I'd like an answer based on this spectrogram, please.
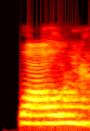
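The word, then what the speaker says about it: foal: और हॉर्स के बच्चे को फाउल कहा जाता है, या फॉल भी कहा जाता है इसे, ठीक है।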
